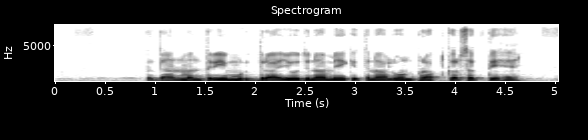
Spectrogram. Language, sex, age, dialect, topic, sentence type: Hindi, male, 18-24, Marwari Dhudhari, banking, question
